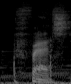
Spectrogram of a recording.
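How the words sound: It is said in an American accent. "if you go to the U S, you would say"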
